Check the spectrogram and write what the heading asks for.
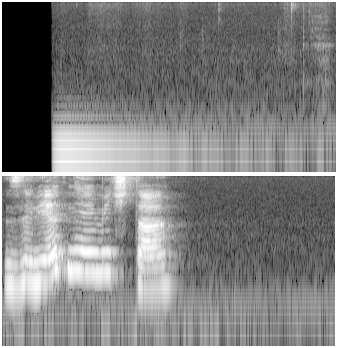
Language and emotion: Russian, positive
